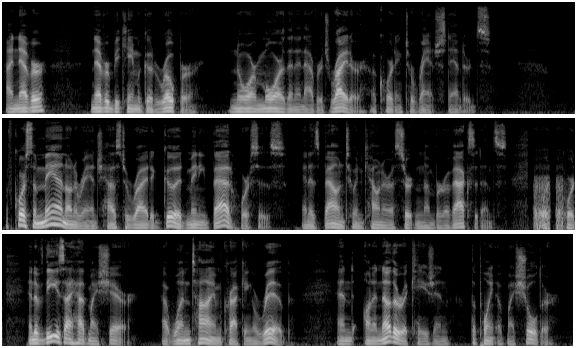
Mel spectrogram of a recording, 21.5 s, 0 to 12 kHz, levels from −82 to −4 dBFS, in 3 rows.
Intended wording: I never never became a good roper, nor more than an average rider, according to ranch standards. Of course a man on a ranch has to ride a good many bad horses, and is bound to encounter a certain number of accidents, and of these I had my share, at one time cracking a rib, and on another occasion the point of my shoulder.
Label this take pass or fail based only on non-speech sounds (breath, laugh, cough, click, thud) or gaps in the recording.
fail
